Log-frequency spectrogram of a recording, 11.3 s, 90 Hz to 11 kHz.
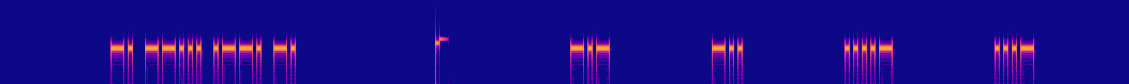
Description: Morse code, heard as a keyed tone, about 28 wpm, spaced as for 12 wpm, 700 Hz. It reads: N7PN KD4V
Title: USA Call Signs - 4 Characters - 8x Character Spacing - 28wpm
